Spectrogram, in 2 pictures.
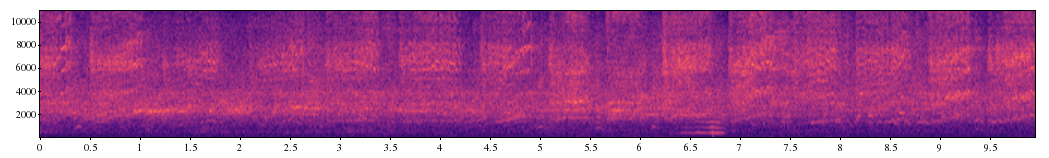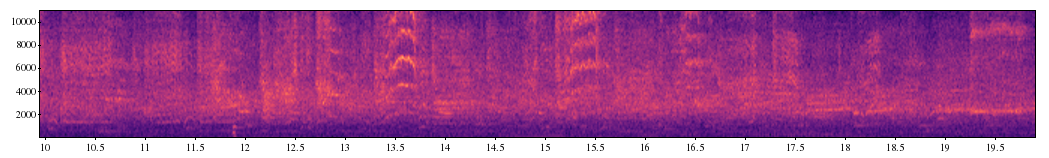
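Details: Wild grey-headed flying foxes roosting at Woodford, Australia, in mid-April at the peak of the breeding season, with mating pairs present: continuous shrill squealing and chattering from many animals, dense high-pitched squabbling throughout.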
